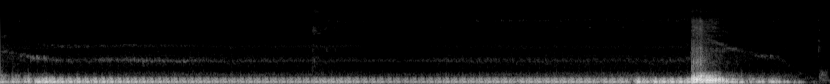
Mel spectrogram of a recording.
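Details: Honda CRF Africa Twin, started after sitting two months: loud, open, thumping twin idle with a sharp rev blip; the silencer's baffle came loose and fell out, so the exhaust is far too loud.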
